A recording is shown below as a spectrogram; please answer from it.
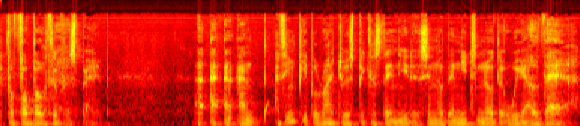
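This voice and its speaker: Deep-voiced, halting old comedian. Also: male voice, darkish tone, husky. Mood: wistful. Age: older. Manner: halting, reflective, tender. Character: elderly comedian grieving beside his dying partner. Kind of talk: intimate television drama monologue.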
